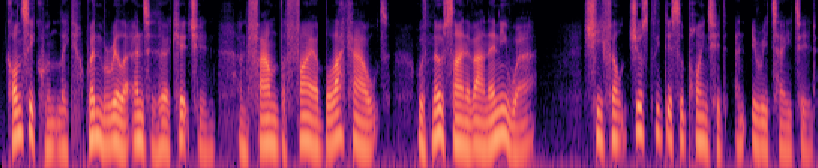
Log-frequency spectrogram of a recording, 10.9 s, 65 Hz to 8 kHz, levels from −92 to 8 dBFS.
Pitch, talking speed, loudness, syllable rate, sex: 130 Hz, 130 wpm, -19 LUFS, 4.7 syllables/s, male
